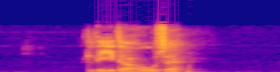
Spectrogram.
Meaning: 1. Any trousers made of leather 2. A pair of lederhosen, a traditional (mainly Bavarian) kind of knee-breeches in heavy leather, with braces / suspenders 3. A Bavarian person
- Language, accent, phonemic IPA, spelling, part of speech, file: German, Austria, /ˈleːdɐˌhoːzə/, Lederhose, noun, De-at-Lederhose.ogg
